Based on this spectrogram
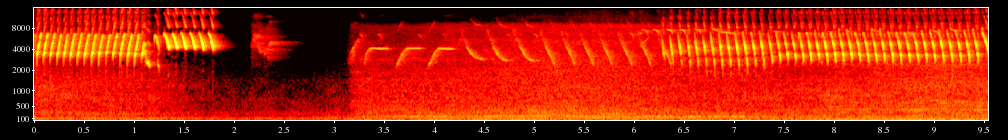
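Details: Belgian canary singing a rapid trill that stops abruptly, a near-silent pause, then soft curved whistled notes building into a loud, dense, even trill. A faint background hiss runs throughout.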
